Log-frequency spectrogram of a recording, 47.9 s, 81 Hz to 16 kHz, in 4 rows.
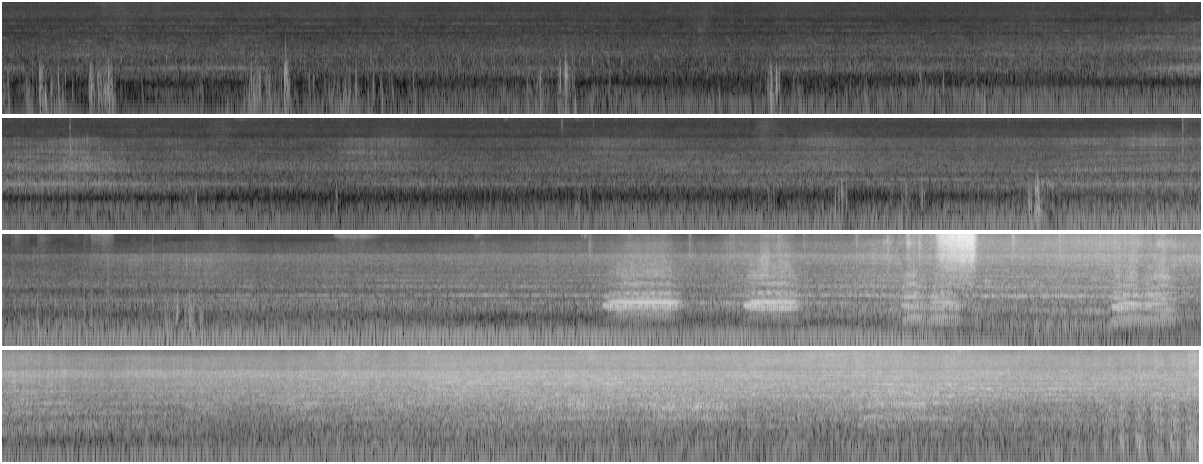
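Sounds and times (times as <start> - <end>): diesel locomotive engine rumble: 0.0 - 47.9
train air horn blasts: 29.9 - 36.4.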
